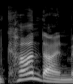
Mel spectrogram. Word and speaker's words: condign: The third one is called condign merit, and it's spelled C-O-N-D-I-G-N. Okay, condign merit.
